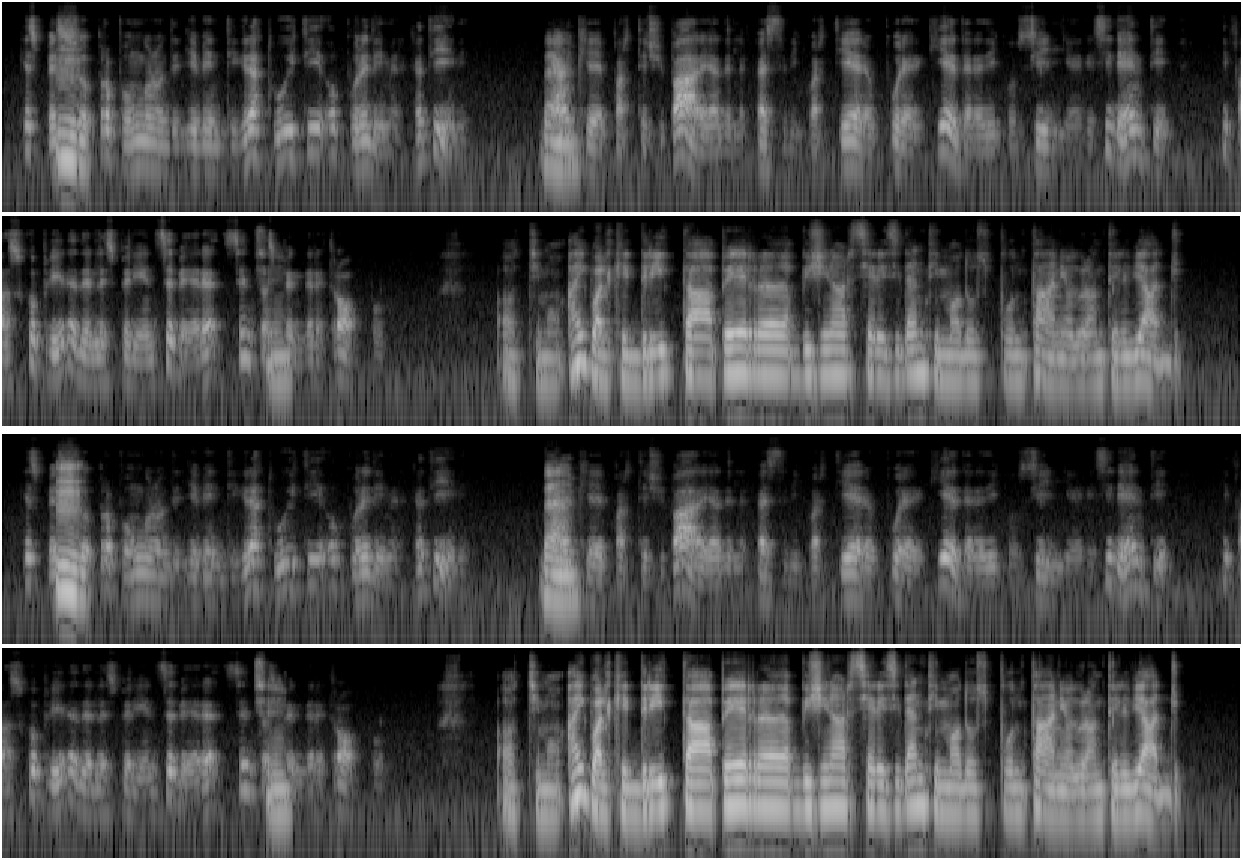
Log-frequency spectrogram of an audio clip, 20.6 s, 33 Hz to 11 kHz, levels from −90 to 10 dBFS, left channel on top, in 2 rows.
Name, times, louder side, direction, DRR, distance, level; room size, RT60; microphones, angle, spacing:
voice 1, 0.2-3.9 4.6-9.7 10.3-13.5, left 2 dB, 75° left, 0.5 m, -36 dB
voice 2, 14.5-20.1, right 4 dB, 65° right, 0.3 m, -25 dB
2.4 x 2.4 x 3.0 m
head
